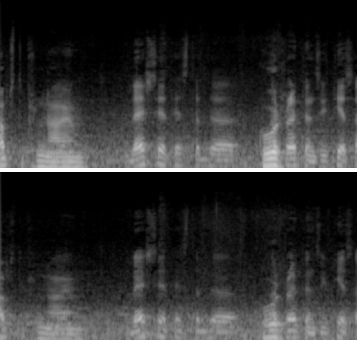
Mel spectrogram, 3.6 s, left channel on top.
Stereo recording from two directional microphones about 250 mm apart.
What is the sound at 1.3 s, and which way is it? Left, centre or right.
Speech, left.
